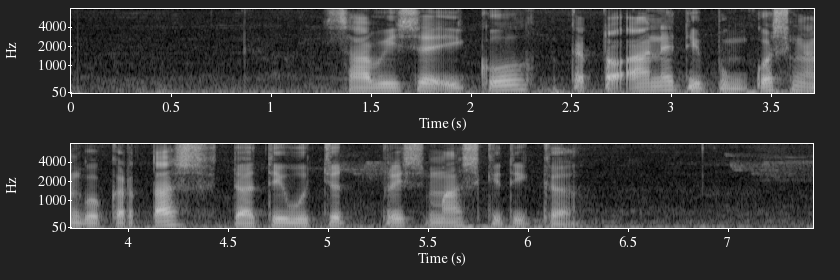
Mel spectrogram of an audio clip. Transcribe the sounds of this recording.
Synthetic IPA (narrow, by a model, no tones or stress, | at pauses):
sawiseikukət̪o̰ʔaned̪̥i̤b̥ṳŋkʊsŋaŋɡokərt̪asd̪̥ä̤d̪̥i̤wud̥ʒ̥ʊ̤t̪̚pɾismaskit̪iɡ̥a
